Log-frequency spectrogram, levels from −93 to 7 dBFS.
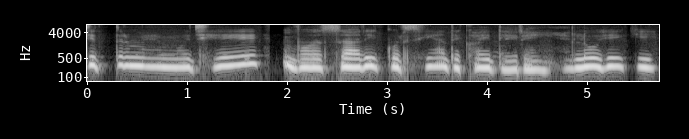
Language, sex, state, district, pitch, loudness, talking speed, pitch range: Hindi, female, Chhattisgarh, Sukma, 235 Hz, -16 LUFS, 125 wpm, 220-255 Hz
